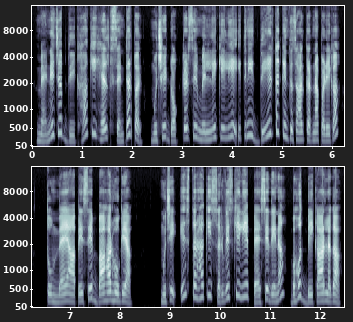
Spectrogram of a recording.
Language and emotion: Hindi, angry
